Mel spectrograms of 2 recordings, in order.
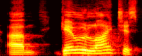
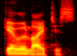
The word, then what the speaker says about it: Gerulaitis: Gerulaitis, by the way, it's a hard G because that name is, I think, Lithuanian, of Lithuanian descent, and a Lithuanian friend of mine said it's Gerulaitis.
